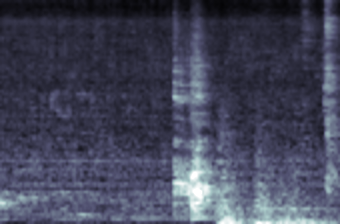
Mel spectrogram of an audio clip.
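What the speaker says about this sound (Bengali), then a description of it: "মাংসটা ভালোভাবে নেড়ে দিচ্ছি" Goat mutton frying in a pan with potatoes to come, a soft steady sizzle that turns into louder scraping and stirring clatter partway through, close up.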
